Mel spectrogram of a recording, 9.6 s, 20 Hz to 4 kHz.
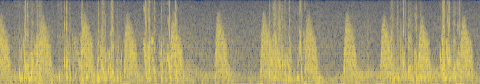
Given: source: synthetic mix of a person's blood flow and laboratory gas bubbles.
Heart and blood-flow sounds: Doppler ultrasound of blood flow; subclavian vein
0.27-0.89 s: bubbles
1.14-1.81 s: bubbles
1.91-2.52 s: bubbles
2.85-3.15 s: bubbles
3.17-3.64 s: bubbles
5.37-6.17 s: bubbles
7.79-8.59 s: bubbles
8.77-9.27 s: bubbles
From the record:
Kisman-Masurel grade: 333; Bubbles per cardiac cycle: rolling drumbeat, 9 or more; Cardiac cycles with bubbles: 50 to 99%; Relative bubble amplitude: loud (0.450 to 0.775); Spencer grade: 3 (all of the cardiac periods contain showers or single bubble signals, but not dominating or overriding the cardiac motion signals); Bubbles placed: anywhere in the cardiac cycle

